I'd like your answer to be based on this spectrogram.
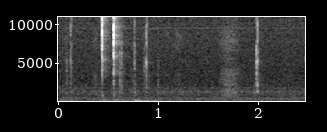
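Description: Computer keyboard keys pressed during software drawing work, a few quick soft clicks near the mic with one slightly heavier tap, against faint room noise.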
